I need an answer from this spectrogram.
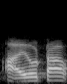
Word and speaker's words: iota: Equals to F नॉट ई टू the power आयोटा omega T. This is the right pronunciation.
